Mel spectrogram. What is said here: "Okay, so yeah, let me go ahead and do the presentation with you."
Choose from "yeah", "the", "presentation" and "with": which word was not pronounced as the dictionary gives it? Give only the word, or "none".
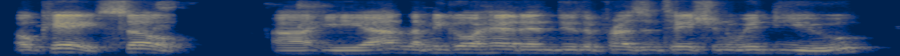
none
